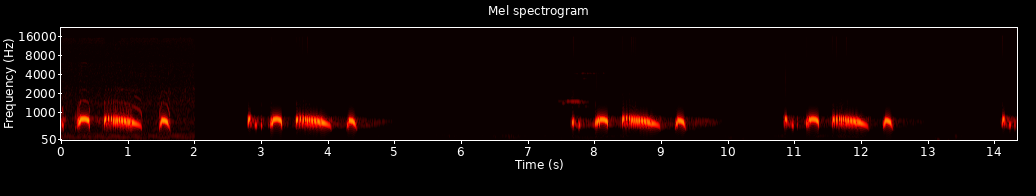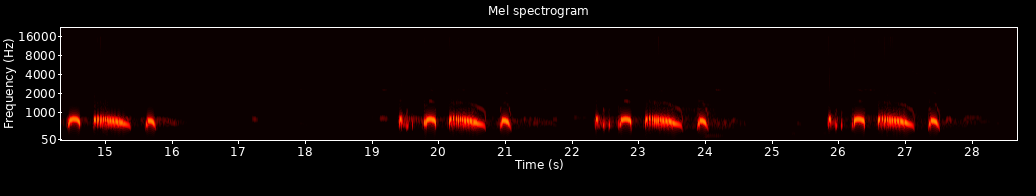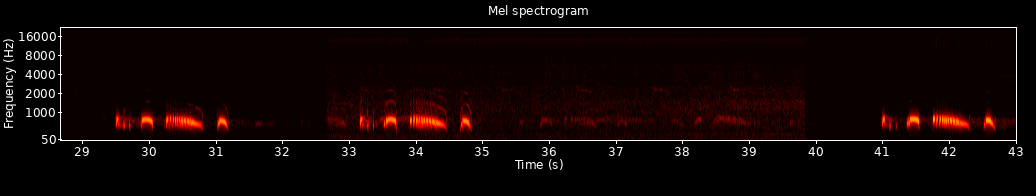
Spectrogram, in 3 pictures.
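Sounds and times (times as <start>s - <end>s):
dove cooing: 0.0s - 2.0s, 2.8s - 4.8s, 7.6s - 9.8s, 10.8s - 12.7s, 14.1s - 16.0s, 19.4s - 21.3s, 22.4s - 24.5s, 25.8s - 27.8s, 29.5s - 31.3s, 32.7s - 39.8s, 41.0s - 43.0s
faint low hum: 32.7s - 39.9s.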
